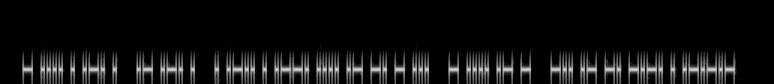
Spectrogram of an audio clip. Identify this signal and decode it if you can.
Morse code, heard as a keyed tone, about 40 wpm, 700 Hz. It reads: THERE ARE ELEPHANTS THAT DANCE.
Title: Easy Phrases 40wpm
